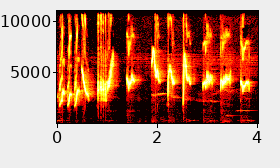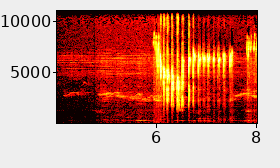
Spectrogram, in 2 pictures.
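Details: Orange-headed thrush song played to prompt a mute bird to sing: a rapid series of high whistled chirps, then a pause and a rattling burst of quick notes.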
